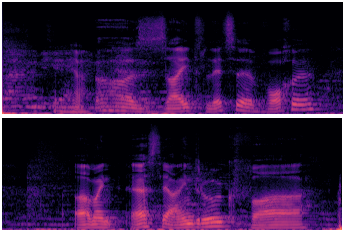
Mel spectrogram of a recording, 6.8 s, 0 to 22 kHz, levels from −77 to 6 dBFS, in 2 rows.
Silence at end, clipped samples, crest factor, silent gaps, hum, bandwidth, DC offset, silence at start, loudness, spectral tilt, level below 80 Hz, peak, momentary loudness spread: 0 s; under 0.1%; 18 dB; none; none; 18 kHz; under 0.1%; 0 s; -33 LUFS; -5.5 dB/octave; -52 dBFS; -14 dBFS; 13 LU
